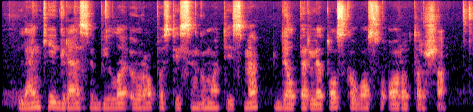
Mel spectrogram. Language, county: Lithuanian, Vilnius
